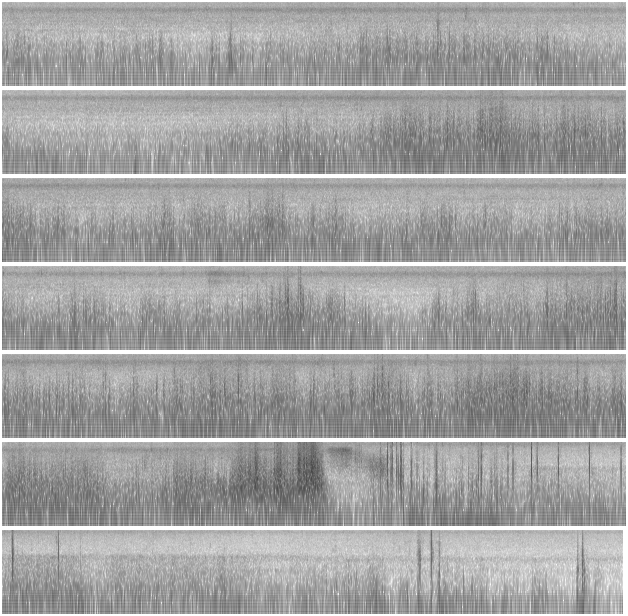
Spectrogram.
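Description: Strong gusty wind buffeting the microphone, a loud rumbling rush that swells and dips throughout, with a short burst of crackling near the end.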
